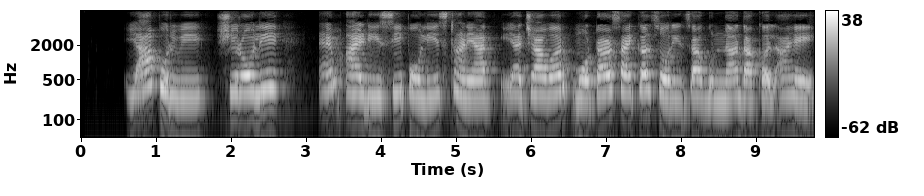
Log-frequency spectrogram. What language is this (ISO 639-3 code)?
mar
